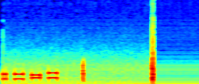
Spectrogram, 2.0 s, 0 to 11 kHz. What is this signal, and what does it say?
DTMF, heard as telephone touch tones, tones of about 110 ms. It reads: 2279
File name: WPS / 00239 03-45 WPS 451.25 WPS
